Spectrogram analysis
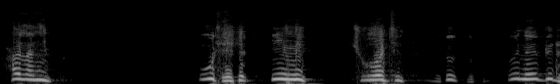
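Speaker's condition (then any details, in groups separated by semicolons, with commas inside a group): Cerebral palsy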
